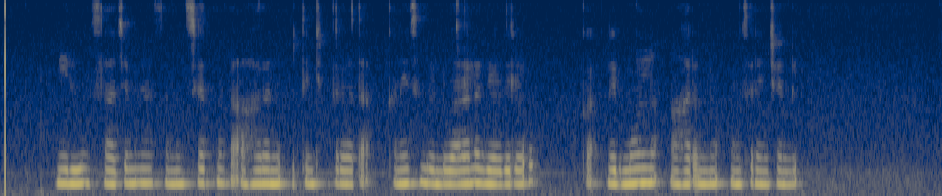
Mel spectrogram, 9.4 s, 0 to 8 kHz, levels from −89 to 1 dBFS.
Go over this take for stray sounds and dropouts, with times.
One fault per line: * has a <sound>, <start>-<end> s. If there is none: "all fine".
all fine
